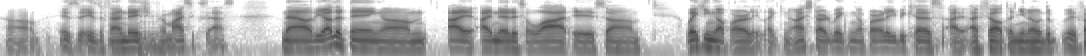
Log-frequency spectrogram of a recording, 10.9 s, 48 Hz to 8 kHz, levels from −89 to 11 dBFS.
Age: 20-39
